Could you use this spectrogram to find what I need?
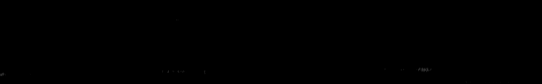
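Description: Glass bangles jingle faintly on a moving wrist.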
